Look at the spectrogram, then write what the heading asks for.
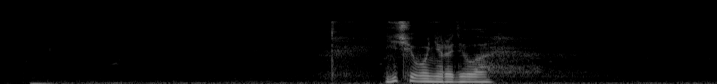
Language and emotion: Russian, sad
